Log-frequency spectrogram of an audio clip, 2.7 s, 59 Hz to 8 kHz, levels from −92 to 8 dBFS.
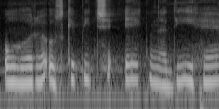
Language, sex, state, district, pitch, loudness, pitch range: Hindi, female, Jharkhand, Jamtara, 205 Hz, -32 LUFS, 195-220 Hz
